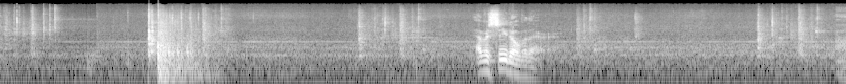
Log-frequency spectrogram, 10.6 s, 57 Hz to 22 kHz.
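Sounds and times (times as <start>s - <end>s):
door shutting with a solid thud: 1.8s - 2.8s
speech: 6.0s - 6.8s.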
